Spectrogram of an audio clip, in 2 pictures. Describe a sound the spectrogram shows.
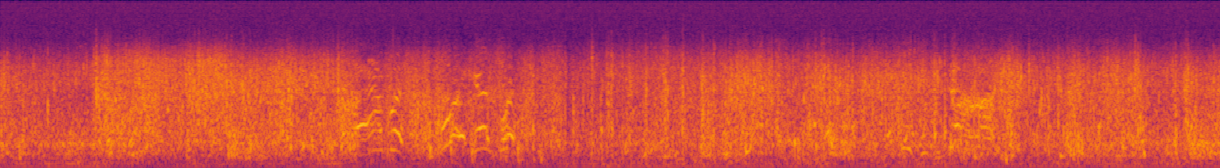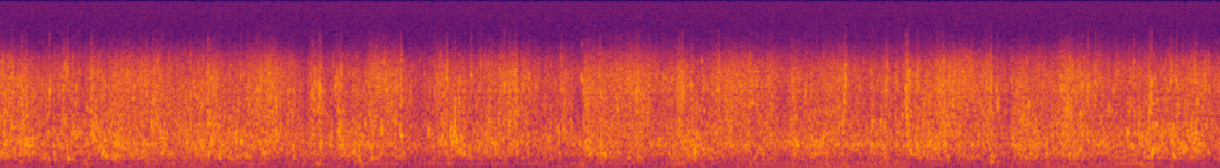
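A river rushes and splashes loudly.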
